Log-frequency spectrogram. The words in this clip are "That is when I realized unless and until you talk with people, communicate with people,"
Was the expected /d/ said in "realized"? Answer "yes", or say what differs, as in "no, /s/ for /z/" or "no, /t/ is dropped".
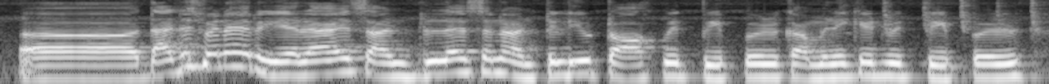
no, /d/ is dropped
